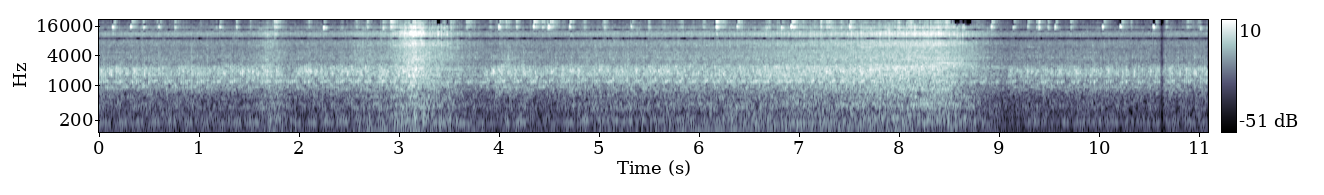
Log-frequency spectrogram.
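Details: 7.3 diesel at first start after fitting a first-generation Banks turbo kit: steady, even clatter with short rev blips settling back smoothly, no oil leaks seen; it sounds healthy.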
